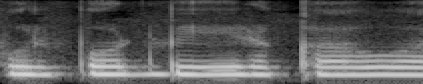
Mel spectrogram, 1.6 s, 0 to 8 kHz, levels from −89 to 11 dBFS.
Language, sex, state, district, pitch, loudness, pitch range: Hindi, female, Arunachal Pradesh, Lower Dibang Valley, 240 Hz, -13 LUFS, 235-245 Hz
